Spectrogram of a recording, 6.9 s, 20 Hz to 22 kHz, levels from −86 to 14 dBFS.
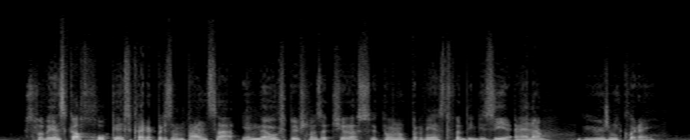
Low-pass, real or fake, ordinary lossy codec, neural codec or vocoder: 19.8 kHz; fake; none; codec, 44.1 kHz, 2.6 kbps, DAC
